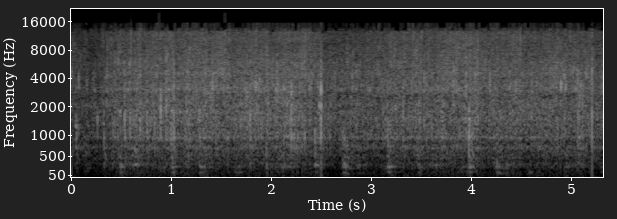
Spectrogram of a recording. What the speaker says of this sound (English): we're going to cook the onions till they turn just slightly translucent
